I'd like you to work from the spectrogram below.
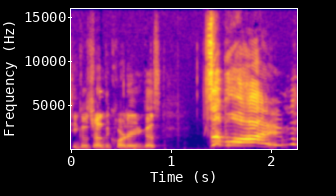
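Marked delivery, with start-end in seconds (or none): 1.3-2.2 high, loud, belted triumphant yell. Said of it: "expecting him to yell something like".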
